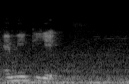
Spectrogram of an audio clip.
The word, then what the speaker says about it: Meta: is called as Meta, M-E-T-A, pronounced as Meta, Metaverses and all.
